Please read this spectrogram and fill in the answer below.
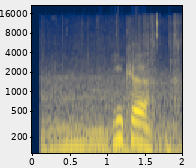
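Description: A man's voice speaking, opening with a steady held low tone before a short run of words.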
